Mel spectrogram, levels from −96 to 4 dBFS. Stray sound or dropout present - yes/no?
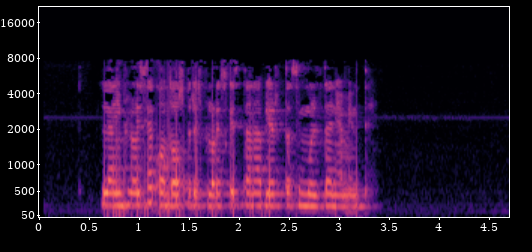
no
